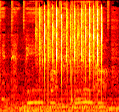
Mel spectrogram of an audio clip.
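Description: Posca paint marker being shaken, its mixing ball clacking inside the barrel in rapid clicks, about ten a second, starting just under a second in, over background music.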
